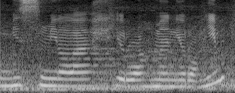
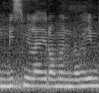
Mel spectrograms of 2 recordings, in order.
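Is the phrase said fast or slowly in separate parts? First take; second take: slowly; fast. First: It is said slowly, broken into separate parts. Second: It is said quickly in one rushed run. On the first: It is recited with devotion so its meaning is grasped. The speaker calls it right. "dengan uh, kata yang pelan ... dengan berbagai potongan" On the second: It is recited without devotion and its meaning is lost. The speaker calls it wrong. "dengan cara cepat"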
